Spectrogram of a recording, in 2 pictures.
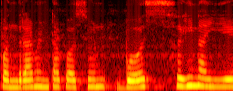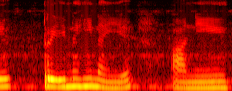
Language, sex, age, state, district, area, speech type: Marathi, female, 18-30, Maharashtra, Satara, rural, spontaneous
